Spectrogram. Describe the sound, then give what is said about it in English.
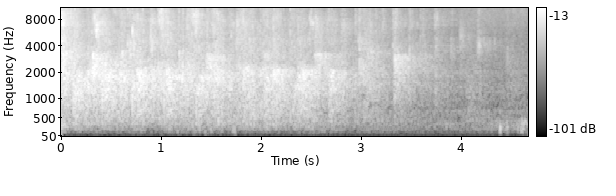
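A crowd claps in a dense, steady round of applause that gradually thins and fades, with a few scattered claps lingering at the end. “Would you give her a round of applause, my great friend?”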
